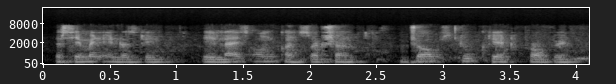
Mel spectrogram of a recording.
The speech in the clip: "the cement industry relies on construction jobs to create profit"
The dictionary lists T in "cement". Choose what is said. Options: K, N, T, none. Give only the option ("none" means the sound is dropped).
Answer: none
